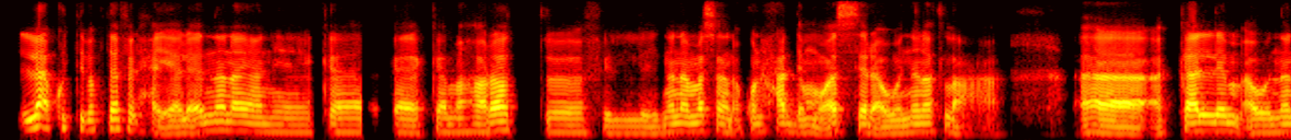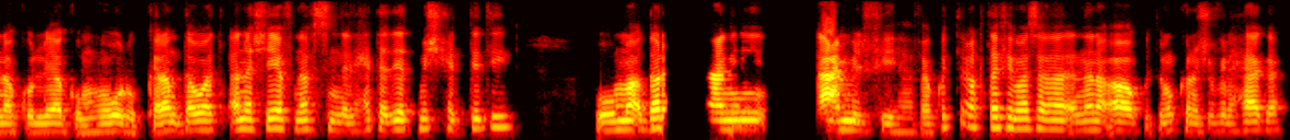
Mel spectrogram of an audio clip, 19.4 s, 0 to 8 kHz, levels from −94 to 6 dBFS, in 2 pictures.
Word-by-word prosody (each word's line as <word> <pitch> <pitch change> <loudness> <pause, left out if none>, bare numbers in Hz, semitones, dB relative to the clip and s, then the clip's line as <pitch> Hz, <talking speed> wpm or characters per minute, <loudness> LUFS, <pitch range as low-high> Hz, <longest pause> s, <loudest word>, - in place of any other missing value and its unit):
لأ، - - +4
كنت - - -10
باكتفي 150 +1 -3
الحقيقة 100 -6 -4
لإن 135 +6 -2
أنا 140 -2 +2
يعني 120 -2 -5
ك 115 0 -4 0.2
ك 110 -1 -2
كمهارات 120 +5 +1 0.5
في 115 - -23
ال 105 0 -11
إن 100 +4 -8
أنا 125 0 +1
مثلًا 135 +1 -2
أكون - - -5
حد - - -2
مؤثِّر - - 0
أو 100 +2 0
إن 110 +3 -6
أنا 125 0 +1
أطلع - - -7 0.6
أ 355 0 +5
أتكلّم 135 - +2
أو 110 +1 +1
إن 115 +2 -7
أنا 125 0 +1
أكون 125 +1 -5
ليّا 130 0 +2
جمهور 125 +2 -2
والكلام 140 -1 0
دوّة، 145 +1 +2
أنا 165 +1 +1
شايف 165 0 -1
نَفْسي 155 -1 -4
إن 140 - -6
الحتّة 140 +3 -6
ديّة 155 +1 -2
مش 165 0 -7
حتّتي، 190 +3 -8 0.6
وما 150 +2 +4
أقدرش 175 +2 +6 0.4
يعني 155 0 +3 0.5
أعمل 145 -1 +7
فيها، 120 -3 -11
فكنت 120 +11 -10
باكتفي 185 -2 -1
مثلًا 165 -2 +1
إن 140 +2 -4
أنا 150 -1 +2
آه، 140 -1 +6
كنت 135 - -16
ممكن 135 0 -7
أشوف 130 +1 -10
الحاجة 140 +2 -2
135 Hz, 170 wpm, -24 LUFS, 120-155 Hz, 0.6 s, أعمل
